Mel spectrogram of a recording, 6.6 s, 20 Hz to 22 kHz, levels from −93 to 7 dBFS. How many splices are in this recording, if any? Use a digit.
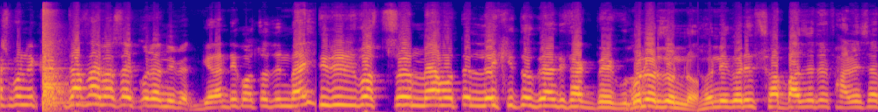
1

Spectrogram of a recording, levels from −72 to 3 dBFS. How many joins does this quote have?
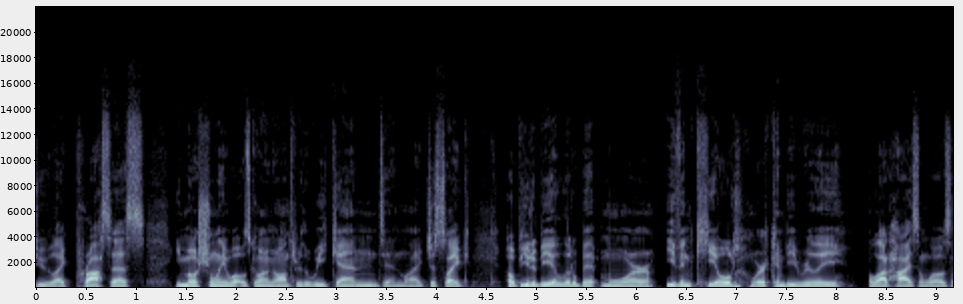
1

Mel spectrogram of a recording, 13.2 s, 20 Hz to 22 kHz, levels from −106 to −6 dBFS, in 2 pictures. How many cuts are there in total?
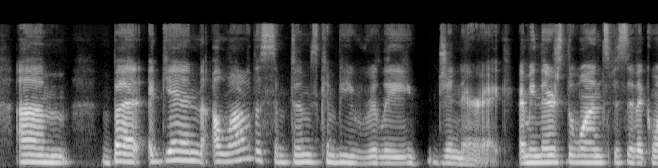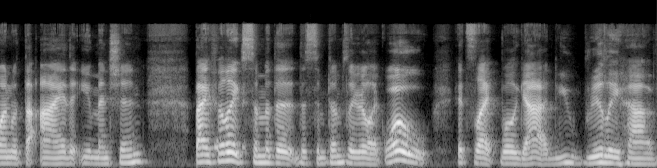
0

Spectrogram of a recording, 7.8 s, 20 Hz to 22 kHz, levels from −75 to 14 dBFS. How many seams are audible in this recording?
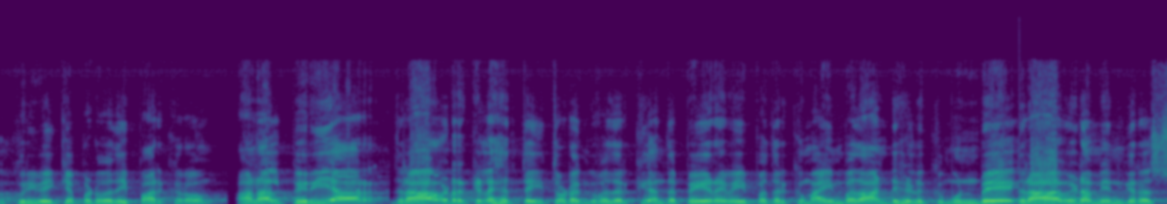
3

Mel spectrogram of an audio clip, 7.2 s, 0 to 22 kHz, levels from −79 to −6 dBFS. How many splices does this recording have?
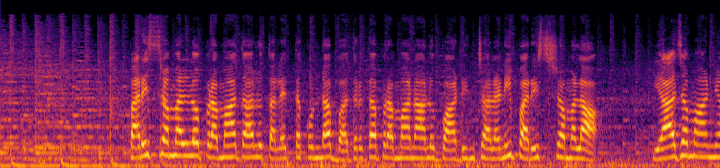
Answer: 1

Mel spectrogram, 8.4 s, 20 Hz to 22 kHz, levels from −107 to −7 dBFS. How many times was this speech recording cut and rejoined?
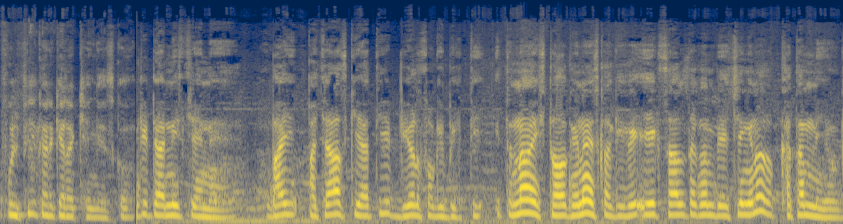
1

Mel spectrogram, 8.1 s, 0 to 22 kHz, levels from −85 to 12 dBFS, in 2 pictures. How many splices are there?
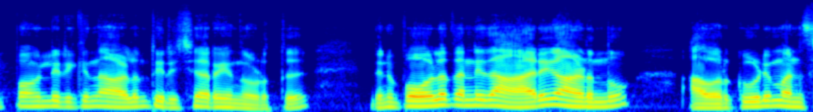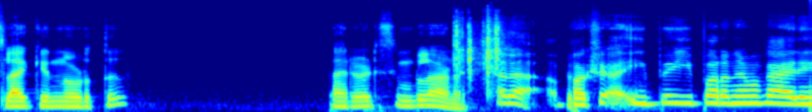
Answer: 1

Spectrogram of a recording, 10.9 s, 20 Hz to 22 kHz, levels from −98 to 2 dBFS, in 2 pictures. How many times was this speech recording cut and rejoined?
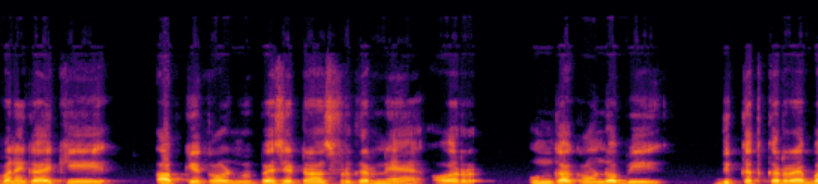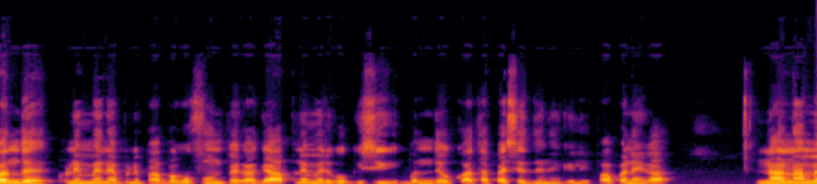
1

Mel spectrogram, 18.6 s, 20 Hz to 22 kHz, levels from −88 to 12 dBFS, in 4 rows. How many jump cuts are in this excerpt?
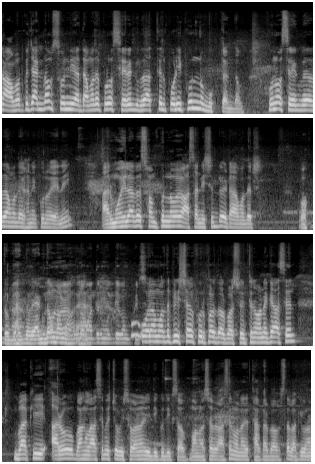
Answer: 0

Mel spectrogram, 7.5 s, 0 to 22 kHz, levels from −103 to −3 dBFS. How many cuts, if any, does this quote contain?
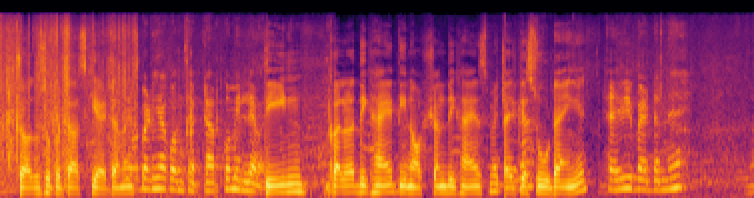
2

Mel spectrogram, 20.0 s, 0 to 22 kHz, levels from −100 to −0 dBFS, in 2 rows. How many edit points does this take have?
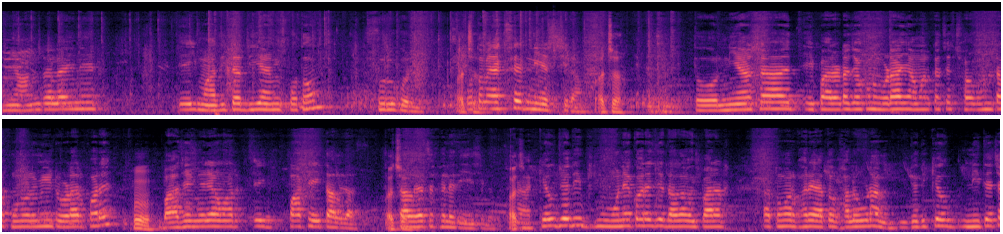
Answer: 1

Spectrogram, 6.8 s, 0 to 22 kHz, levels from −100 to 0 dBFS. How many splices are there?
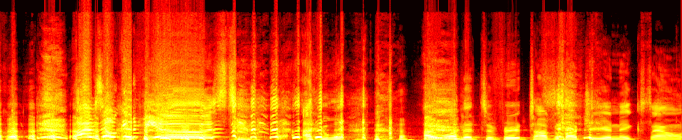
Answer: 0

